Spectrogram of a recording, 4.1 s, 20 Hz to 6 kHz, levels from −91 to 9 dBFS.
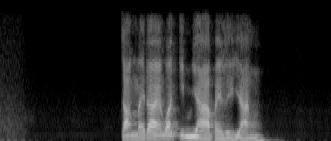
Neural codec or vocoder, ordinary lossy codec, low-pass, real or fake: autoencoder, 48 kHz, 32 numbers a frame, DAC-VAE, trained on Japanese speech; none; 5.4 kHz; fake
